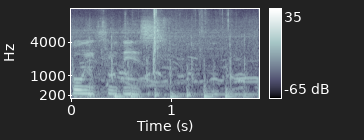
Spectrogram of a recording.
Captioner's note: chopping wood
